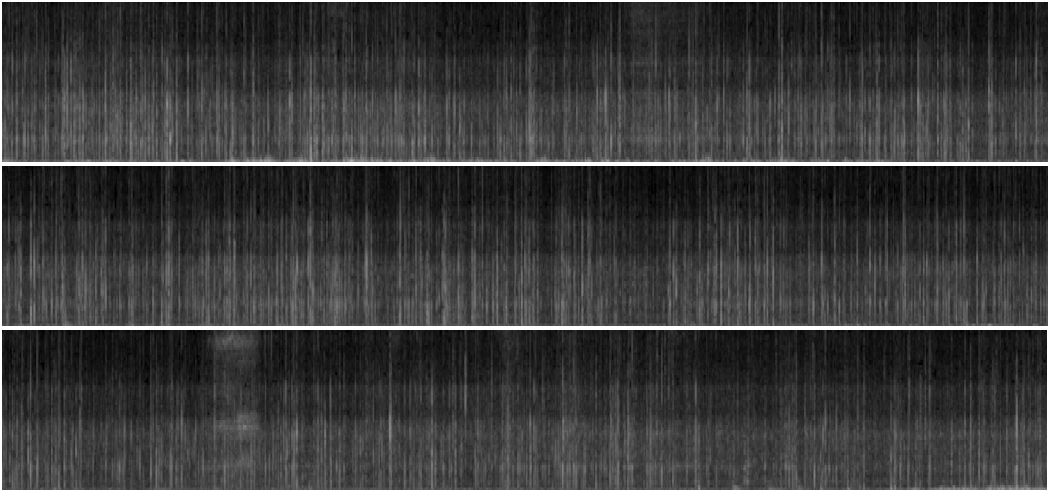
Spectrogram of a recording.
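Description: Steady rain, with many close drops pattering and ticking on an umbrella overhead; some low rumbling in the first several seconds.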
